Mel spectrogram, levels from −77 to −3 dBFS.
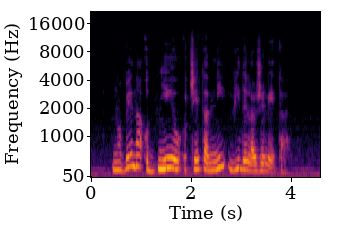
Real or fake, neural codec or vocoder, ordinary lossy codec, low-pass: fake; vocoder, 48 kHz, 128 mel bands, Vocos; MP3, 96 kbps; 19.8 kHz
